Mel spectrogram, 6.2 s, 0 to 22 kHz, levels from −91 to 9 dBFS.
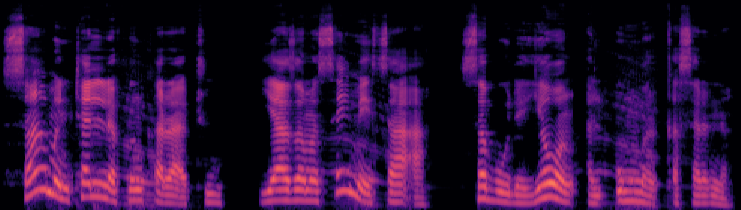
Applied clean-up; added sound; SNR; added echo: neural mask model RNNoise.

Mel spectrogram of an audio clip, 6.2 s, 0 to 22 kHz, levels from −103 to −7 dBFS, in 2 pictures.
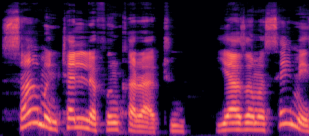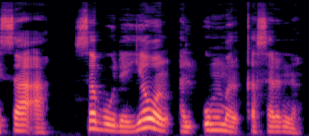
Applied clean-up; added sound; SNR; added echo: none; none; none; none.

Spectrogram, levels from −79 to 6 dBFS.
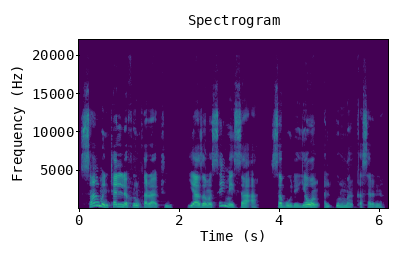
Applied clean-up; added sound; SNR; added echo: neural mask model DeepFilterNet 3.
